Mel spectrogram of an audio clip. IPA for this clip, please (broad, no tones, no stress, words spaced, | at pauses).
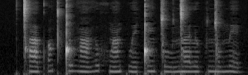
ǀʰakʷʼãtˤǃɯ ɦãɦə xʷã kʷeǃẽ ǀuŋ͡ǀɜ lɯkʷŋ͡ǀume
